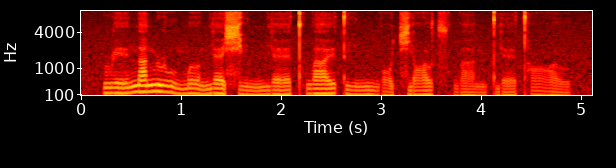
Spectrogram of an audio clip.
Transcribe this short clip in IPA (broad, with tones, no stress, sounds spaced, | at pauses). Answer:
ɻ e˨˦ ɪ̯ n̪ a˦ n ɻ u˥˨ m ɤ˥˨ n̪ j ɛ˥˨ ɕ i˨˩ n n̪ j ɛ˨˦ t̪ʰ w a˦ ɪ̯ t̪ i˨˦ n m w ɔ˨˩ t͡ɕ j ɑ˦ ʊ̯ t͡sʰ w a˨˩ n t̪ j ɛ˨˦ t̪ʰ ɑ˥˨ ʊ̯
